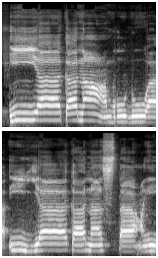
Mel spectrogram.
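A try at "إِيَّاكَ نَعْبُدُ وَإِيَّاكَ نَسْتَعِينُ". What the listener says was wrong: Ya, tasdid yang ini. Oke, bagus. Yang ini bagus. Yang ini kurang. Kurang apa Bunda? Ya, tasdid. kira-kira? Kurang tekan alias kurang istilahnya apa?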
